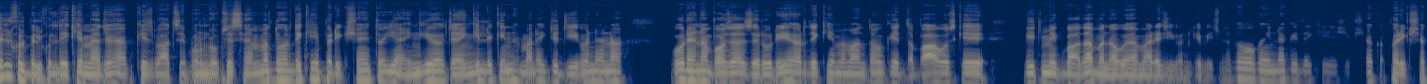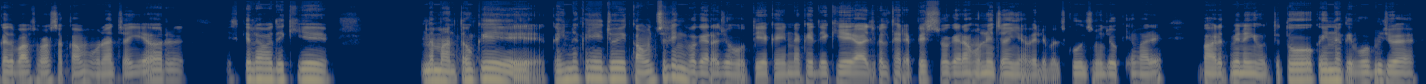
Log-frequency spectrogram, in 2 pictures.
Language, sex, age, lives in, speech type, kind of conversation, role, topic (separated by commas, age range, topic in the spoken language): Hindi, male, 20-24, India, conversation, unstructured, none, क्या परीक्षा का दबाव छात्रों के लिए नुकसानदायक होता है?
